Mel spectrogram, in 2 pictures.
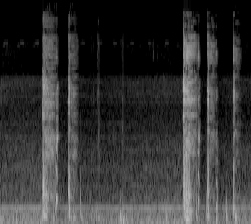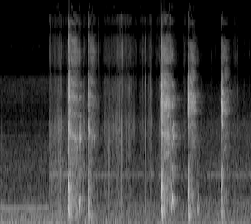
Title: July coughing compilation (sick towards the end!)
